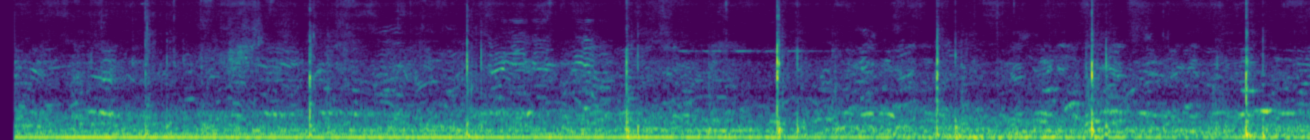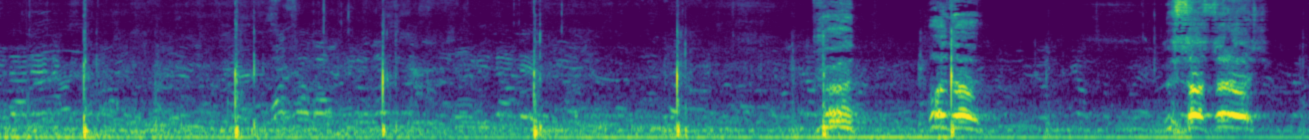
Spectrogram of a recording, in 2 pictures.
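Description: A crowd murmurs softly in the background.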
